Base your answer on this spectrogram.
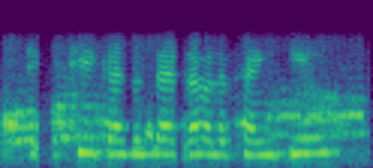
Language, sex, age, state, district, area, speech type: Bengali, female, 18-30, West Bengal, Malda, urban, conversation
